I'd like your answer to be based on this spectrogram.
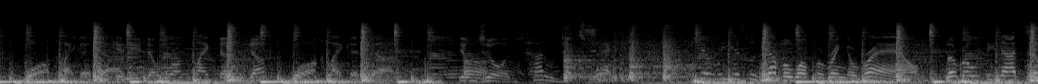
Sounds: music

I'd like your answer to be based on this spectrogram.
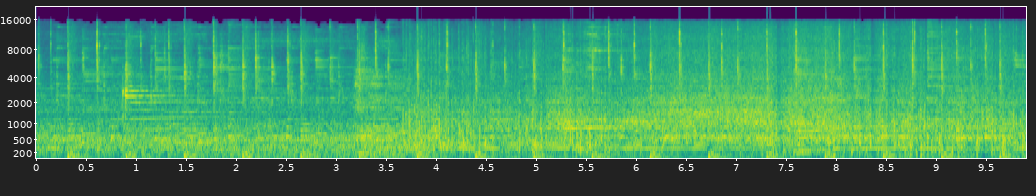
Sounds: music
outside, rural or natural
tire squeal

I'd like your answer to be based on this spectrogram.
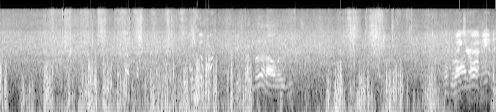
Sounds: speech

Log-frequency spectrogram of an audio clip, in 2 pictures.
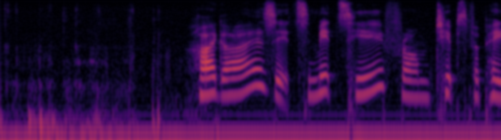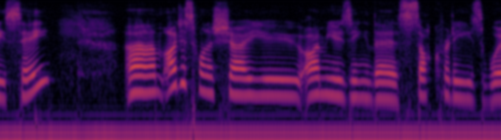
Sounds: inside a small room
speech

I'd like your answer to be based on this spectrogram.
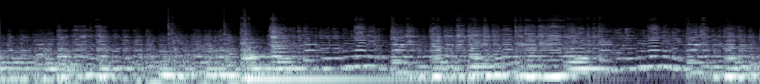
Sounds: playing double bass

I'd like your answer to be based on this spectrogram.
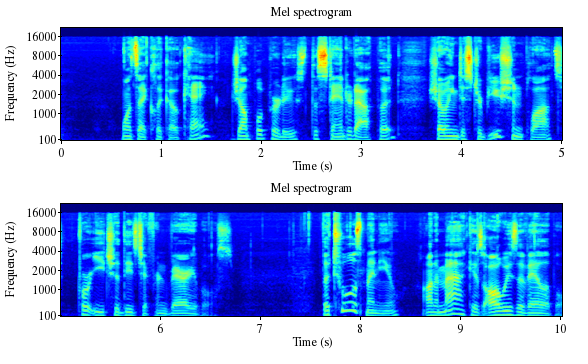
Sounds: speech

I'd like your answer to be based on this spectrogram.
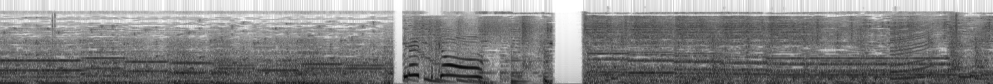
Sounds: music
speech

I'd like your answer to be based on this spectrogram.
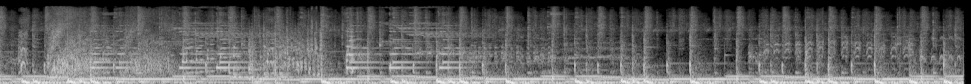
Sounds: music

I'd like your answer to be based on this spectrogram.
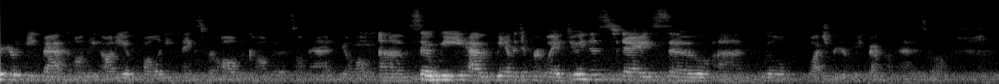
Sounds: speech

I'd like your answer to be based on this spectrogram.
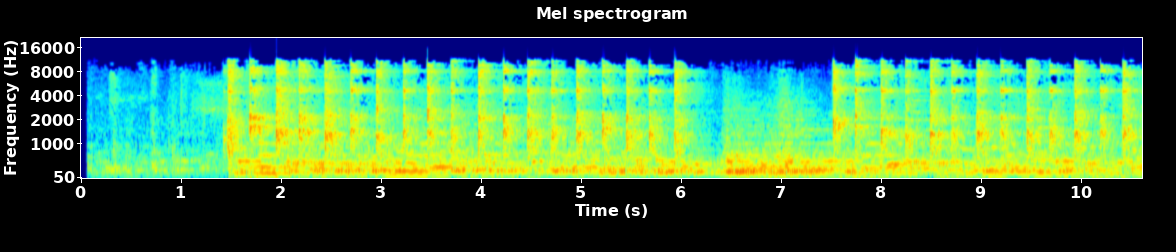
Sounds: flamenco
classical music
orchestra
musical instrument
music
guitar

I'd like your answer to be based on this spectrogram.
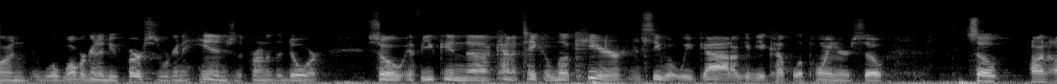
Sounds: speech

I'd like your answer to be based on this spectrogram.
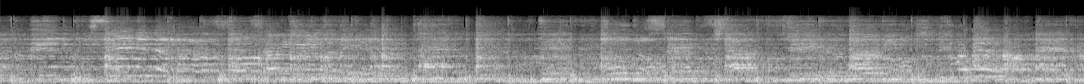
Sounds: singing
vocal music

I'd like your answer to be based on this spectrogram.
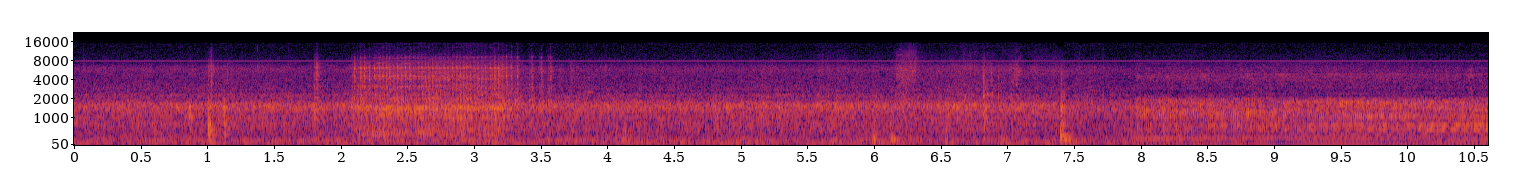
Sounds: motorboat
vehicle
water vehicle

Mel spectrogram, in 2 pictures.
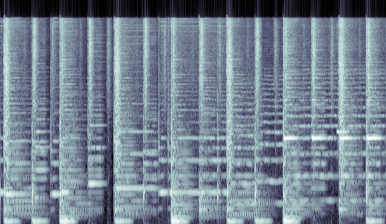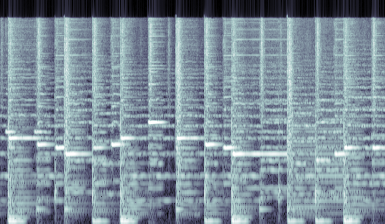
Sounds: music

